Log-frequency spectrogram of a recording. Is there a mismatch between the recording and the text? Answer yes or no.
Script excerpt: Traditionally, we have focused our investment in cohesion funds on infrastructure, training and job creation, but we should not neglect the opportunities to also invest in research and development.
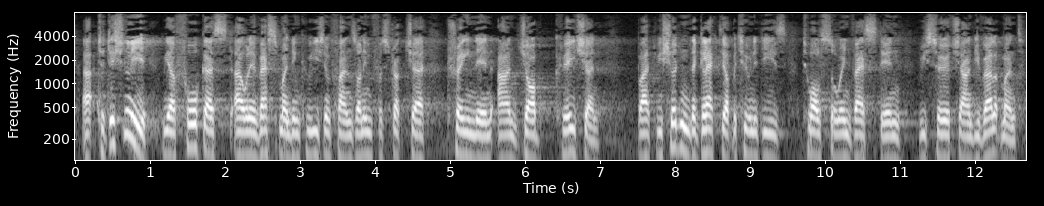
no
